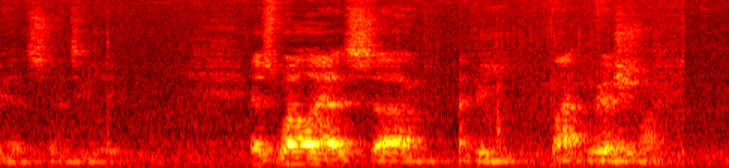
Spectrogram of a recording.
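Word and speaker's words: Lu: Lindsay Lee, her name is spelled L-U, but they tell me it's pronounced Lee, so people have criticized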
